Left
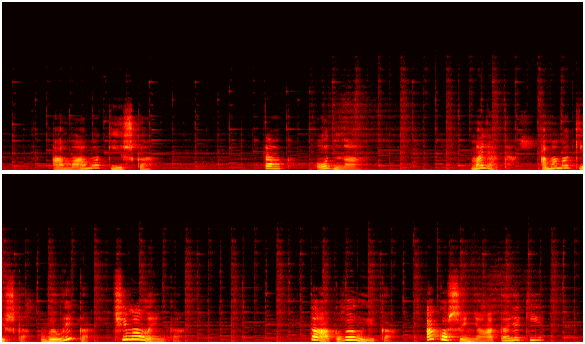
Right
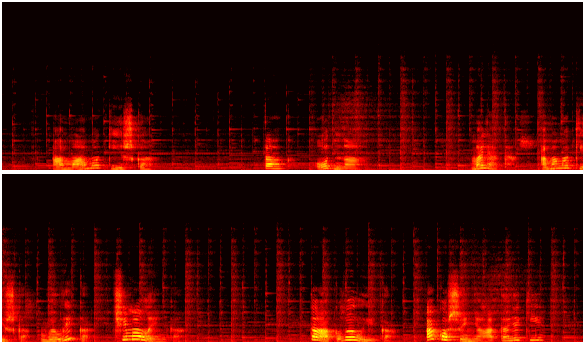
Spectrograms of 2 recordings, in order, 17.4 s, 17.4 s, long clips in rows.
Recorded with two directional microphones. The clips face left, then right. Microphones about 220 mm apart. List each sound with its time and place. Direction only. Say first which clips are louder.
0.8 s speech: left 3 dB; 30° left (ahead or behind)
4.7 s speech: left 4 dB; 20° left (ahead or behind)
7.0 s a woman's voice: left 4 dB; 35° left (ahead or behind)
13.3 s a woman's voice: left 3 dB; 35° left (ahead or behind)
